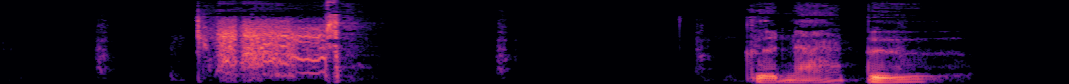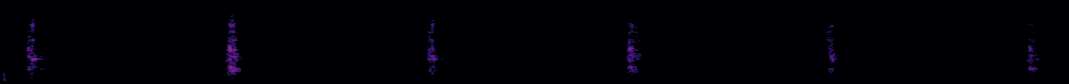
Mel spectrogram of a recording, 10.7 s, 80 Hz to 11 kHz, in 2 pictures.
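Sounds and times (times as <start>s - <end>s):
squeaky kiss on the cheek: 0.9s - 2.0s
lip clicks: 0.9s - 2.6s
speech: 3.8s - 4.8s.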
